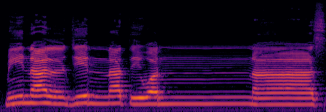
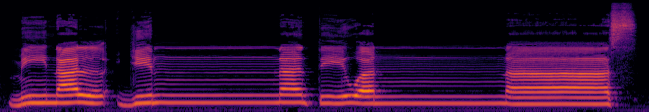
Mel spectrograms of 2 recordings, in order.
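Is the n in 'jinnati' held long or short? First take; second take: short; long. First: The n in jinnati is short, without nasal hold. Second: The n in jinnati is held long and nasal. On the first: The speaker calls it wrong. "Wan nasnya dapat gunahnya tapi jinnya nggak dapat ya" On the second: The speaker calls it right. "dua pastikan dua-duanya gunnahnya dapat"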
